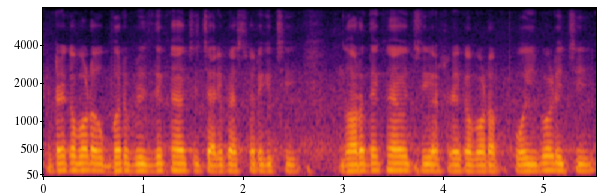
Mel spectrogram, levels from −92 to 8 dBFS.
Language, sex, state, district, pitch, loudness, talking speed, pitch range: Odia, male, Odisha, Malkangiri, 120 Hz, -13 LUFS, 175 wpm, 115-125 Hz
